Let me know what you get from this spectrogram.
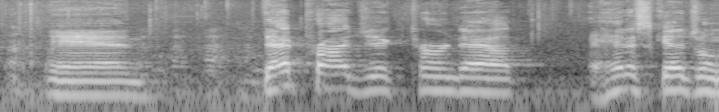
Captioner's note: laughter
